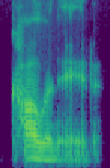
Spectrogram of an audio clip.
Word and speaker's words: colonnade: But what syllable is stressed the most in lemonade, promenade, and colonnade? That. Lemonade, promenade, colonnade. Yeah. So it'd be the first syllable.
